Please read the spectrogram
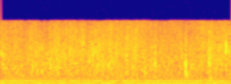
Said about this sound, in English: The rain hissed on hot metal.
